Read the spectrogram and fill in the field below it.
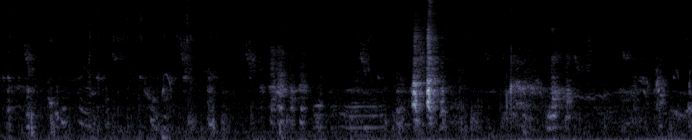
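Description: Mechelen (Malines) hens and roosters cluck and murmur in a farm setting, soft scattered calls with one louder squawk partway through, fairly faint against a quiet background.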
